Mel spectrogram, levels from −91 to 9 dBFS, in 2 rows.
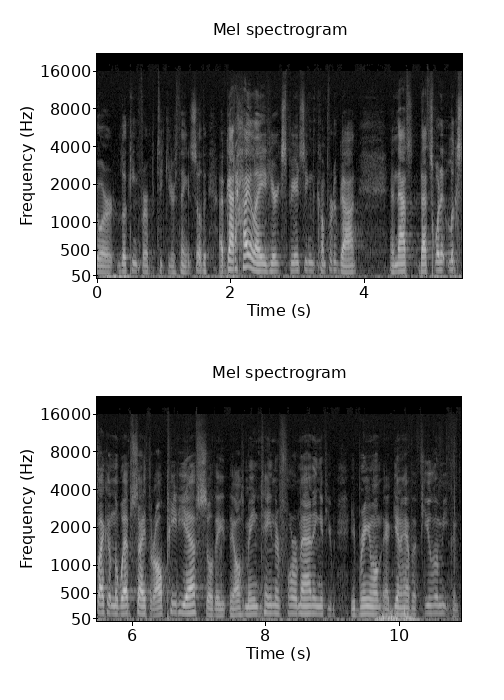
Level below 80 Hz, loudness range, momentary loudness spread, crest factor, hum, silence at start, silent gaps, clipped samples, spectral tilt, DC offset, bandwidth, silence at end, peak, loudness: -40 dBFS; 3 LU; 12 LU; 20 dB; none; 0 s; none; under 0.1%; -5.5 dB/octave; under 0.1%; 17.5 kHz; 0.05 s; -6 dBFS; -26 LUFS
